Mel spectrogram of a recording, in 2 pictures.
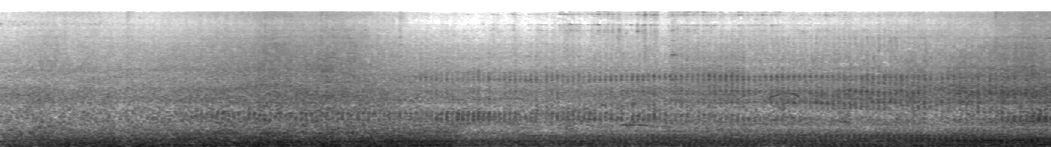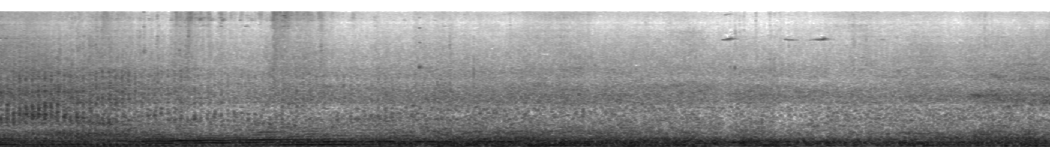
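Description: Busy street traffic: motorcycles and scooters running past close by. Around the middle a louder engine passes, plausibly the single-cylinder engine of a two-wheel hand tractor hauling a trailer.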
